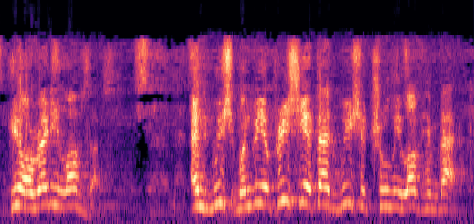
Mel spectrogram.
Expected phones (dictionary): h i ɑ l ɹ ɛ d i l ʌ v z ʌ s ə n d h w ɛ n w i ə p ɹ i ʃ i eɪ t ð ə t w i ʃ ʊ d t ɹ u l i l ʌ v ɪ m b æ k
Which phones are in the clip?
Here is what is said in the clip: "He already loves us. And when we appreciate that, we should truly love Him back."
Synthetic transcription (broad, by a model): h i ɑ l ɹ ɛ d i l ʌ v z ʌ s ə n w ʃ w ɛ n w i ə p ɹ i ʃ i eɪ t ð ə t w i ʃ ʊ d t ɹ u l i l ʌ v ɪ m b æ k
